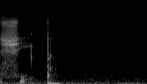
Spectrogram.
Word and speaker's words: sheep: This is a minimal pair because of the repeated sh sound and the vowel. And then of course the consonant on the end is the same as well. Now for some non-native speakers it can be confusing. Ship could mean sheep. Sheep could be how you pronounce ship. But when I say it, you can hear the difference ever so slightly.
